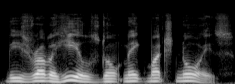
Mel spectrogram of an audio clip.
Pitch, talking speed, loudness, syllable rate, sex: 140 Hz, 180 wpm, -15 LUFS, 4.6 syllables/s, male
